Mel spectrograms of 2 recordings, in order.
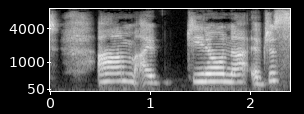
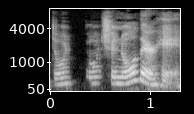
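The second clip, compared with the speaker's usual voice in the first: put-on upper Midwest accent; 3 dB quieter than usual. Joking with a friend about local speech: put-on upper Midwest accent. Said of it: "you do it very well".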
